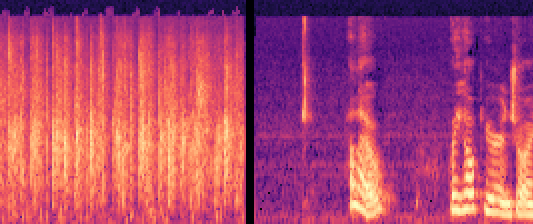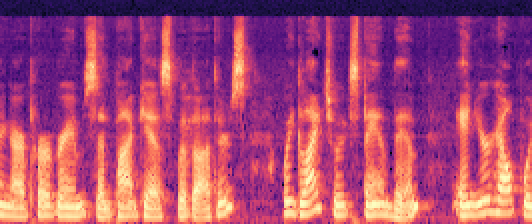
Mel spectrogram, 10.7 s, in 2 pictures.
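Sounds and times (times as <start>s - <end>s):
audience applause: 0.0s - 2.5s
speech: 3.6s - 3.8s, 4.5s - 10.6s.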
